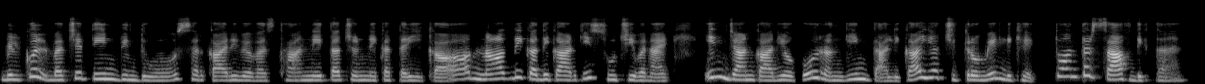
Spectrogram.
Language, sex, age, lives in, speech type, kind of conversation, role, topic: Hindi, female, 25-29, India, read, expert-assistant, expert, अगर मैं अपने परिवार या दोस्तों के साथ शासन प्रणालियों पर चर्चा करना चाहूँ, तो कौन से आसान और दिलचस्प स्रोत देख सकता हूँ?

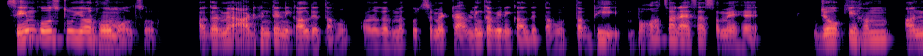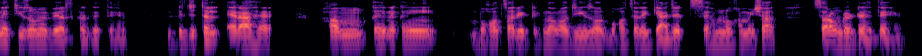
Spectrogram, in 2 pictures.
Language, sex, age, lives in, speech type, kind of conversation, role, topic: Hindi, male, 40-44, India, conversation, podcast, guest, Jo log bilkul zero se shuru karna chahte hain, unke liye tumhari sabse simple aur practical advice kya hogi?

